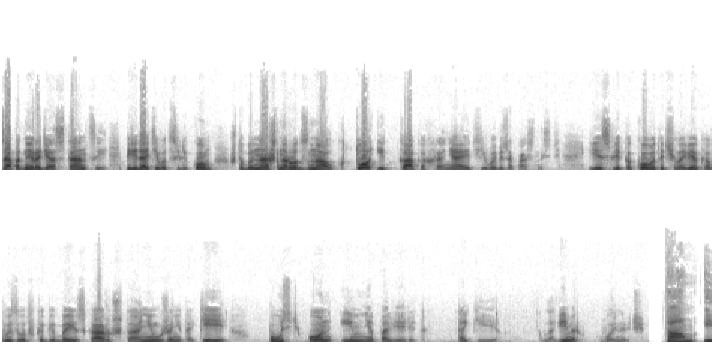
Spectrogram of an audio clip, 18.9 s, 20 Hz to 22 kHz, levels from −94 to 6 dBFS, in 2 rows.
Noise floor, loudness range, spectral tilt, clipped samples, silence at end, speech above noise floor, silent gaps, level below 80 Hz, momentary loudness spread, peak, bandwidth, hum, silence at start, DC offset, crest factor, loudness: -59 dBFS; 9 LU; -7 dB/octave; under 0.1%; 0 s; 36 dB; none; -64 dBFS; 19 LU; -4 dBFS; 12.5 kHz; none; 0 s; under 0.1%; 20 dB; -23 LUFS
